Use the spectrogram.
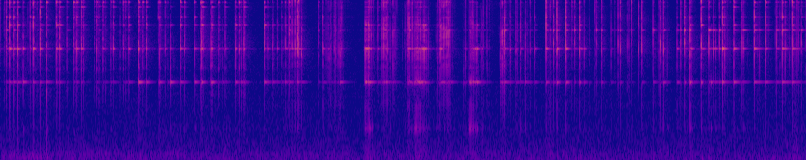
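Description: Long nails tap quickly on the sides of an empty, clear embossed glass drinking tumbler with a thick base. They make a rapid, uneven run of light, bright clicks, each giving a short, high ringing chime over a steady high tone.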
